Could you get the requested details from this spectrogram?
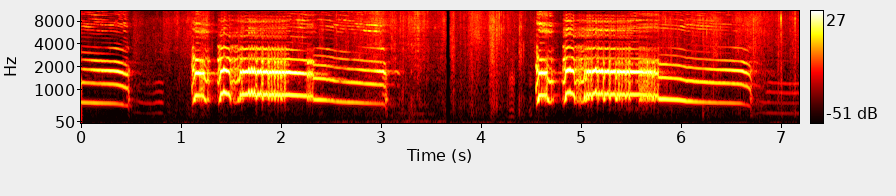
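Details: Crowing cockerel meant to rouse sleepers: the fading end of one crow, then two complete crows about three and a half seconds apart, each with choppy opening syllables and a long tapering final note.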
